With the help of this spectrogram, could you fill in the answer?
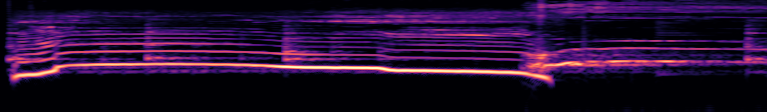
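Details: A wolf howls in a long, smooth, steady tone that rises briefly at the start and sinks slowly, then breaks into a second, higher held note after a short pause.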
